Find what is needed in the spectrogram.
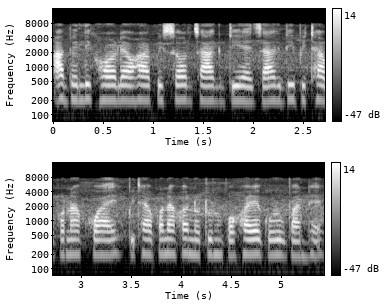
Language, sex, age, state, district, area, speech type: Assamese, female, 45-60, Assam, Biswanath, rural, spontaneous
